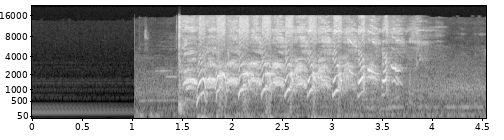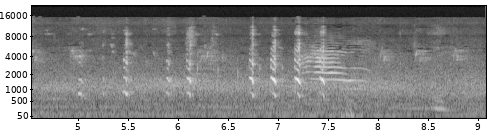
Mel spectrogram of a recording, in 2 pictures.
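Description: Domestic cat calling: a loud run of rapid, chattering meows, then a few short chirping calls spaced out.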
